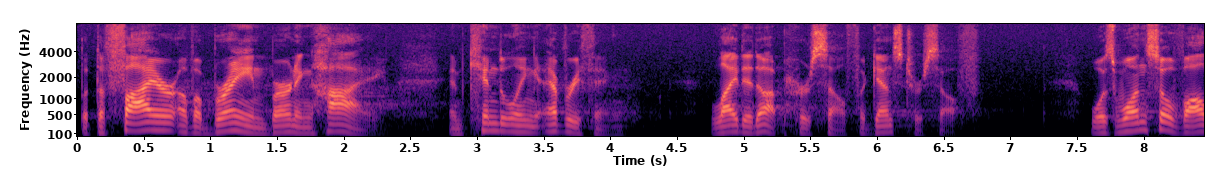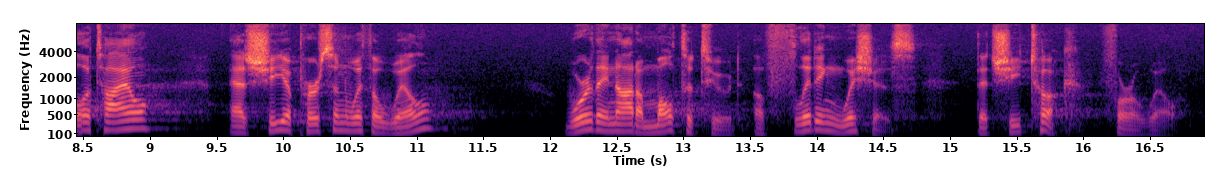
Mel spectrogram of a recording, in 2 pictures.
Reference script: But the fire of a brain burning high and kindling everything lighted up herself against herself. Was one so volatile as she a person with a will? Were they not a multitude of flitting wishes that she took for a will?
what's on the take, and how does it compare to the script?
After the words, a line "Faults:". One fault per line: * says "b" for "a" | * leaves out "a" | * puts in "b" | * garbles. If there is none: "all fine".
But the fire of a brain burning high and kindling everything lighted up herself against herself. Was one so volatile as she a person with a will? Were they not a multitude of flitting wishes that she took for a will?
Faults:
all fine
